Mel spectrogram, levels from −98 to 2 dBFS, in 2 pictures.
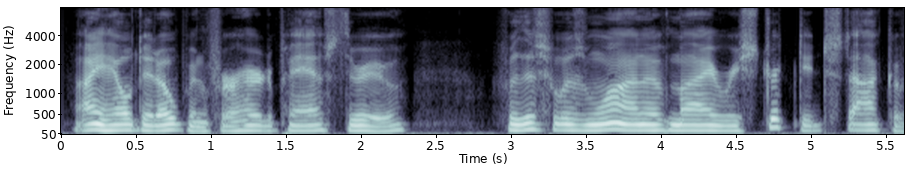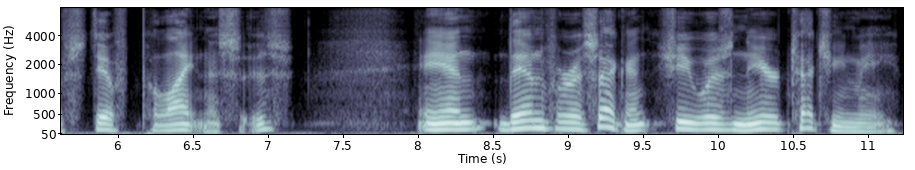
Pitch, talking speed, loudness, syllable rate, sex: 130 Hz, 160 wpm, -18 LUFS, 4.3 syllables/s, male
